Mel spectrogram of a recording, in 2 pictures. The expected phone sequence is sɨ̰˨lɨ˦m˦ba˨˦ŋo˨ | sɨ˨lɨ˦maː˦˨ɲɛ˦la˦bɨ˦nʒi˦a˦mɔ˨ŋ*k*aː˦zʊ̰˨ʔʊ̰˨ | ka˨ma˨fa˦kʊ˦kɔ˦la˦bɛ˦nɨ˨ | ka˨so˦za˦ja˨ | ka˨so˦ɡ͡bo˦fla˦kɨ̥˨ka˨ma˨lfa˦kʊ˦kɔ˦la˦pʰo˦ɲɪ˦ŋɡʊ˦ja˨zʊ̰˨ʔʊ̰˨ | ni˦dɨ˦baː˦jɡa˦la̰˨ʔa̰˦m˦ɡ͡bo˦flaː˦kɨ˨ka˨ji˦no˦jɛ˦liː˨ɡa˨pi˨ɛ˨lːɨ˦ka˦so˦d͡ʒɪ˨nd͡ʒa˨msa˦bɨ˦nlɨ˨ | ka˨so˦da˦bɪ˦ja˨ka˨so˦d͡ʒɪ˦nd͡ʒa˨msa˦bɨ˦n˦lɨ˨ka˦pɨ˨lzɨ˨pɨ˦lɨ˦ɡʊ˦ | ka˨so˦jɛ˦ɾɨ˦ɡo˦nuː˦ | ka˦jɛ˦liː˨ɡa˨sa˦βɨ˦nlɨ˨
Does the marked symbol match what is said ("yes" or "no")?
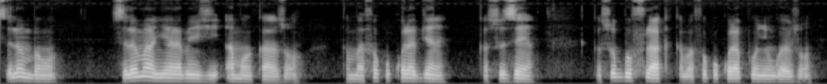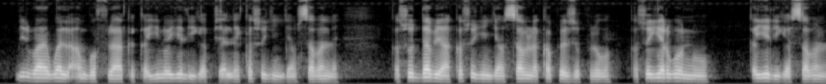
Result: yes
